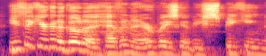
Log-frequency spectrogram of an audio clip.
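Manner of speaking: usual speaking voice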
